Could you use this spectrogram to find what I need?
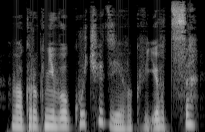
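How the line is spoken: Giggling. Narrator (Russian): хихикая добавила Рита

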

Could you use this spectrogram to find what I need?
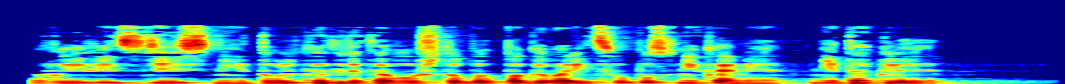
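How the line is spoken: Quiet question. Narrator (Russian): По-прежнему тихим голосом спросил Эйзенхорн

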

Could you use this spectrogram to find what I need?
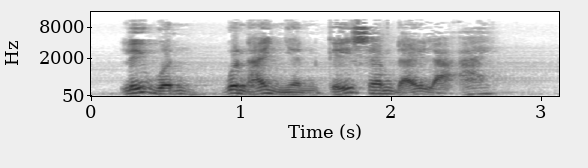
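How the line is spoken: Lowered voice. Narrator (Vietnamese): Lạc Dương Dương hạ giọng nói

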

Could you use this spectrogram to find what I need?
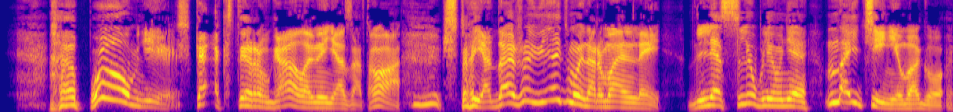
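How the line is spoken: Booming laughter. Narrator (Russian): Раскатисто расхохотался Ян

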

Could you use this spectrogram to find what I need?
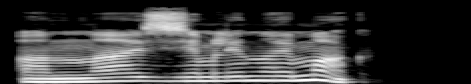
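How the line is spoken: Uncertain guess. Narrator (Russian): неуверенно предположил Кирсан

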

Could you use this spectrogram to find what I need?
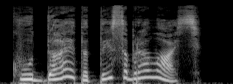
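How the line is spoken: Indignant huffing, female. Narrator (Russian): возмущенно пыхтит подруга

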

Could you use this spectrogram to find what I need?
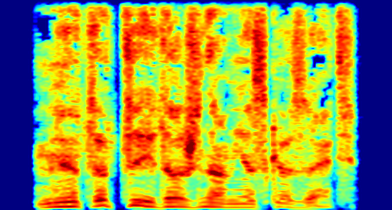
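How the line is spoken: Grunted. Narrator (Russian): буркнул Кайк

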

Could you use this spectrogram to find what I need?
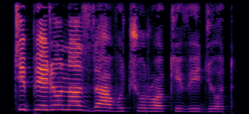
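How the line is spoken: Angry. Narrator (Russian): сердито хмурится ее подружка

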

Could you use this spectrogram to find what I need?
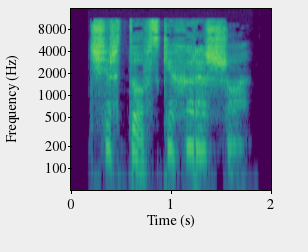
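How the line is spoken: Hoarse rasp. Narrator (Russian): хрипит Галеев

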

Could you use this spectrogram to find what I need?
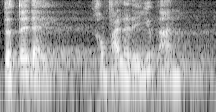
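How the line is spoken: Cold. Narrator (Vietnamese): Ba Tang chỉ lạnh lùng nói

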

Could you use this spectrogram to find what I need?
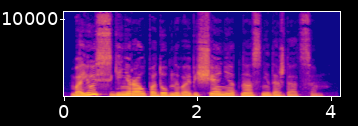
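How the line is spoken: Soft. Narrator (Russian): камергер сказал мягко

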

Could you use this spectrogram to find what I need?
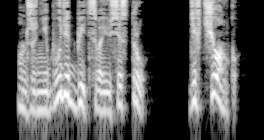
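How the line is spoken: Irritated snort. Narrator (Russian): Марк раздраженно фыркнул

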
